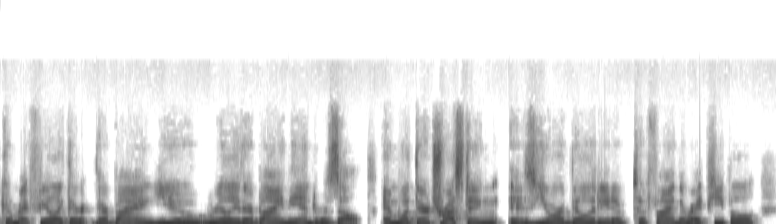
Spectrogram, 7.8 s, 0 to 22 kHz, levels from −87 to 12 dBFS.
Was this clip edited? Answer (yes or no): yes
